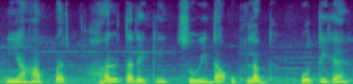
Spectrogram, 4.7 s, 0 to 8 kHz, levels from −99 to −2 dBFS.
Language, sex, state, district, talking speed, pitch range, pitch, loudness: Hindi, female, Rajasthan, Jaipur, 115 wpm, 230-250 Hz, 240 Hz, -16 LUFS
